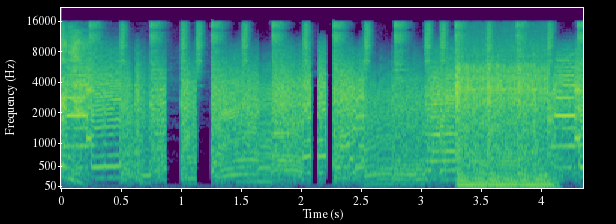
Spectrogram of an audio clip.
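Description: Rock music with electric guitar, cutting out briefly twice, about a second in and just after two seconds; a heavy low end comes back in near the end.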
